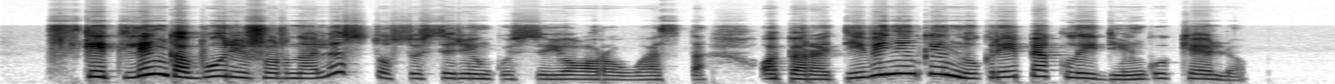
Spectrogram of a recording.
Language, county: Lithuanian, Vilnius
